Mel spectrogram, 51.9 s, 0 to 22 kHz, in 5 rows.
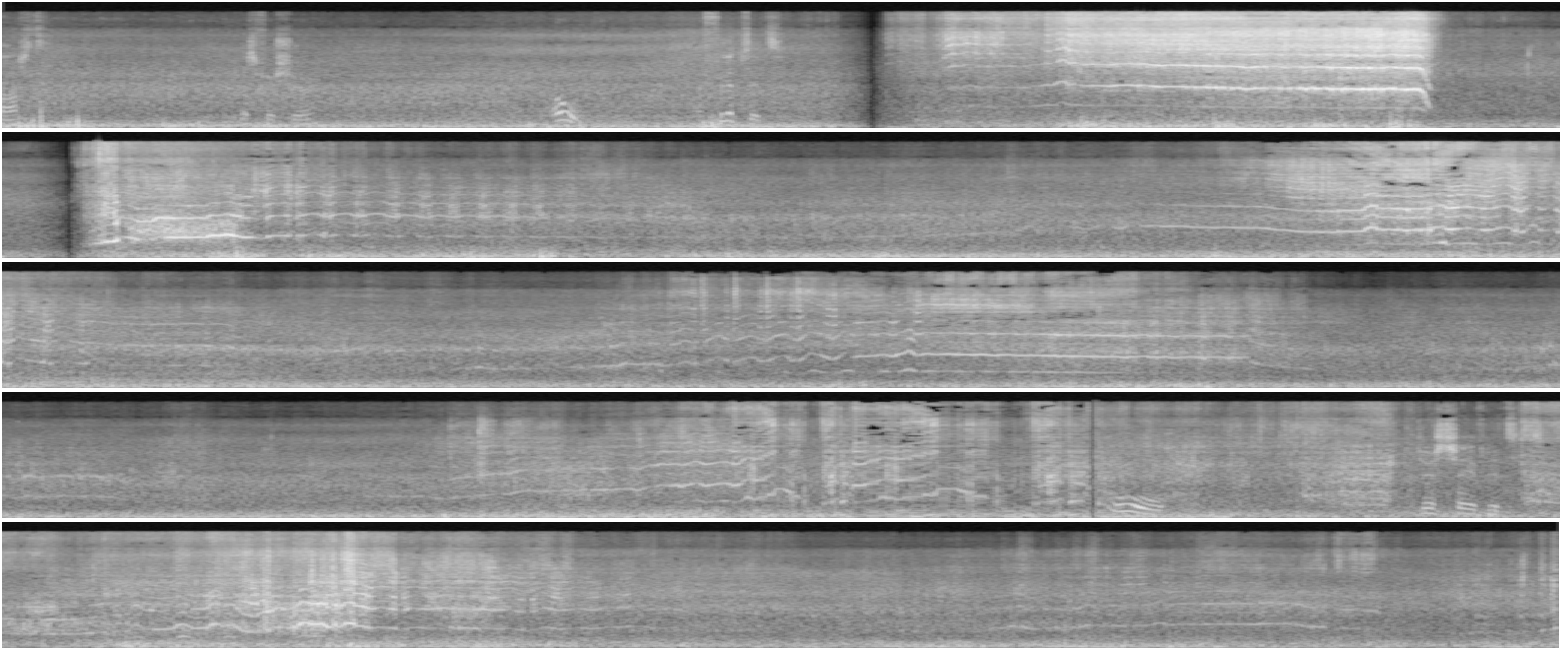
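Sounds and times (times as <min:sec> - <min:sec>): electric motor whining: 0:05.9 - 0:09.6, 0:17.1 - 0:22.4, 0:23.0 - 0:29.5, 0:34.1 - 0:40.6, 0:41.3 - 0:46.1.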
